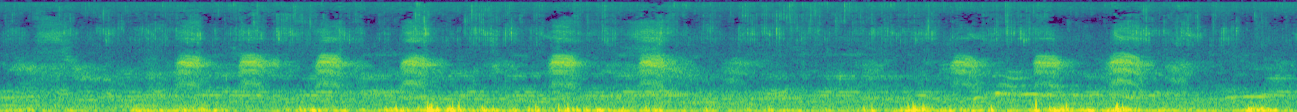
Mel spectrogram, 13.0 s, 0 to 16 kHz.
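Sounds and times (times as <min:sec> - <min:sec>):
crow cawing: 0:01.7 - 0:04.4, 0:09.5 - 0:11.9.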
